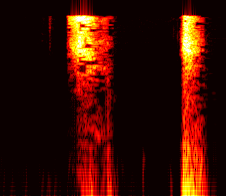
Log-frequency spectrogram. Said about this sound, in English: Bless you.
